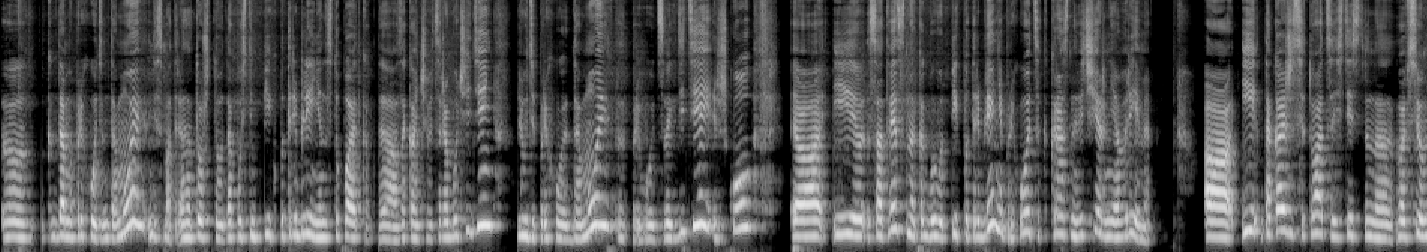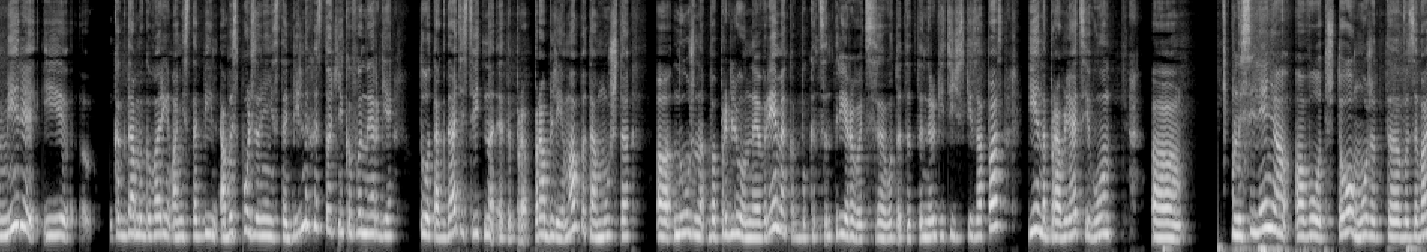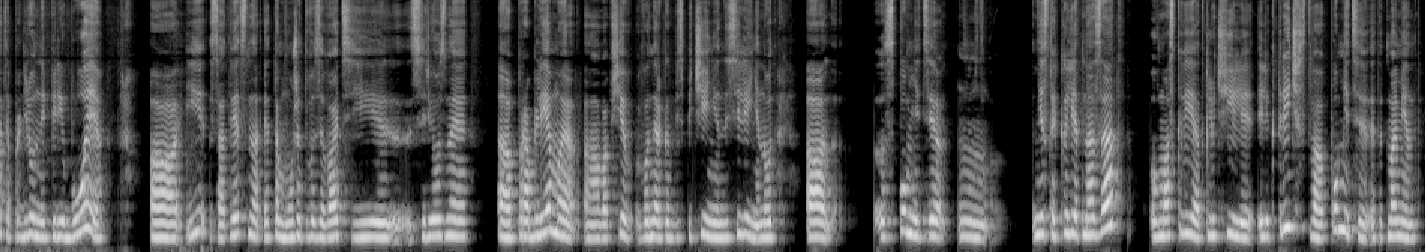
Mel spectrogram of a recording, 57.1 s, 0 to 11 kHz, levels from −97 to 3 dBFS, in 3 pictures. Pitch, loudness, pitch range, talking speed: 215 Hz, -17 LUFS, 200-240 Hz, 120 wpm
